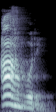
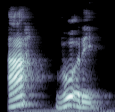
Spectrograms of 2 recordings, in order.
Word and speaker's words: árvore: Árvore. Letra B. Árvore. Tem acento aqui, ó, já dá para saber. A sílaba mais forte é o A, então vai ser a letra B.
